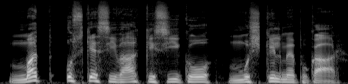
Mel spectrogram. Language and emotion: Urdu, neutral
